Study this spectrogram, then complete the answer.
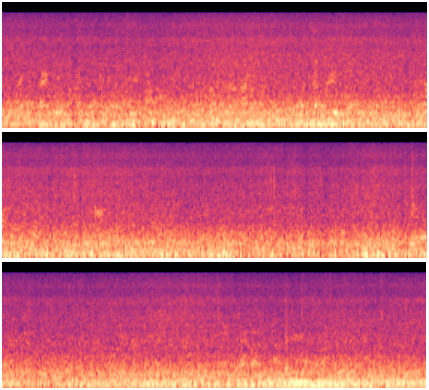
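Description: Wind blows steadily outdoors, rumbling low.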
